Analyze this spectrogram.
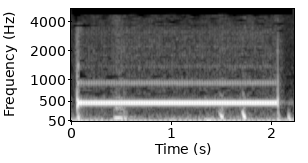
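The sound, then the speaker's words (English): A telephone ringback tone on an outgoing call that is not yet answered: one steady, even ring burst lasting about two seconds before it cuts off. “Here's the fourth ring. Most machines pick up now, right? Come on, pick up.”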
